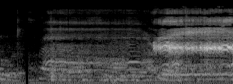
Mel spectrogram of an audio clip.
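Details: Newborn girl just after birth, following emergency induction for maternal preeclampsia, moved to the warmer and crying thin and high-pitched, growing stronger, with adult talk in the room; a normal cry just after birth.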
